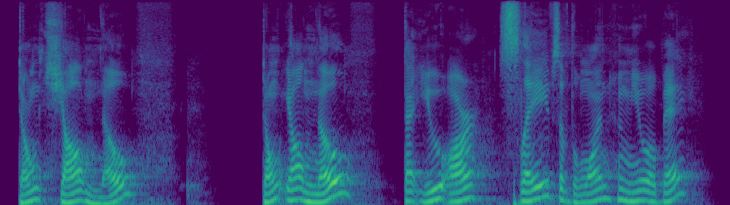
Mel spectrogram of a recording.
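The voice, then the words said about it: Texas twang. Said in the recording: “I'm from Texas, because I can translate using my Texas twang.”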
